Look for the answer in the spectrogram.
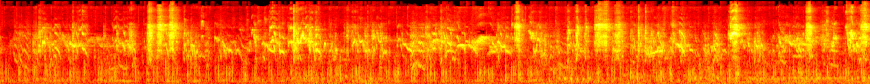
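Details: Happy budgies at play give a continuous chattering mix of harsh squawks and quick warbled chirps from more than one bird, with louder bursts scattered through the stretch.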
